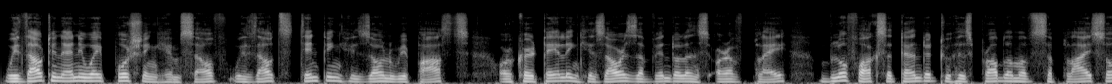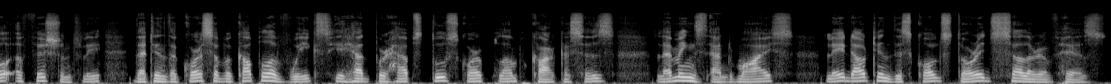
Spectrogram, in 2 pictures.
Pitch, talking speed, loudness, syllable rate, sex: 135 Hz, 155 wpm, -20 LUFS, 4.3 syllables/s, male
